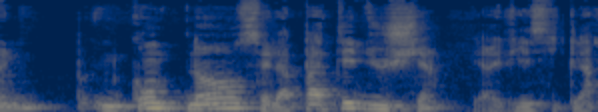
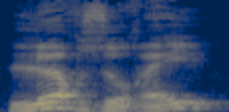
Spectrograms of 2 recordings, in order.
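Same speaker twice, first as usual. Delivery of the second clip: dictating; 8 dB louder than usual. Shown as a demonstration. Teacher dictating a text.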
